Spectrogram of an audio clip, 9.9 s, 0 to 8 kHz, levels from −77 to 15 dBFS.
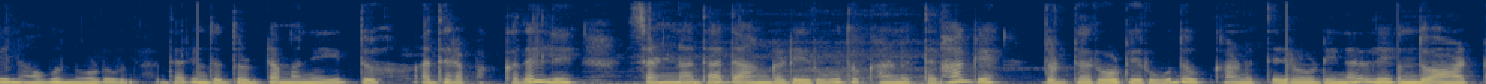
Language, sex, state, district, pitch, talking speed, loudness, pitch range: Kannada, female, Karnataka, Bellary, 215 Hz, 140 wpm, -15 LUFS, 200-235 Hz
